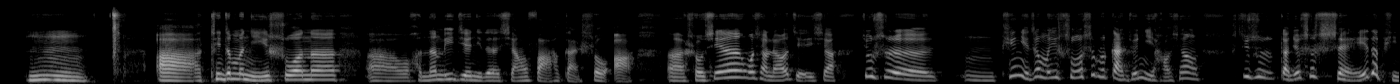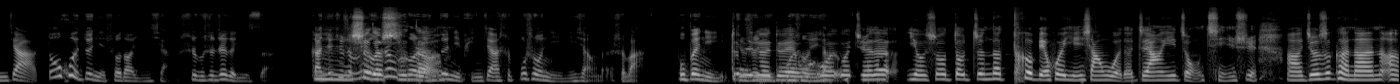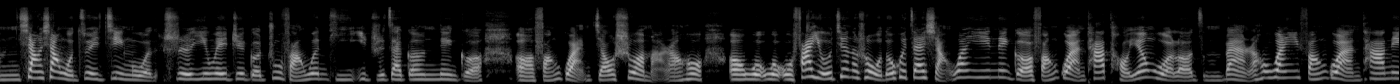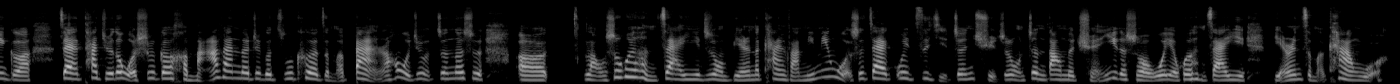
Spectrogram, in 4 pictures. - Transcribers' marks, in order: lip smack; other background noise; lip smack
- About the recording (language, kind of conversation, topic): Chinese, advice, 我很在意别人的评价，怎样才能不那么敏感？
